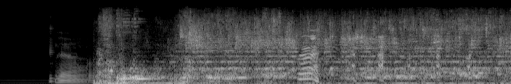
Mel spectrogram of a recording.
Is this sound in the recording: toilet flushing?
yes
